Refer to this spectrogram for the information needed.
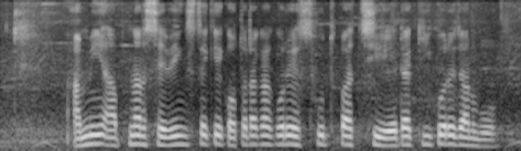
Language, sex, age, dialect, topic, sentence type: Bengali, male, 18-24, Northern/Varendri, banking, question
